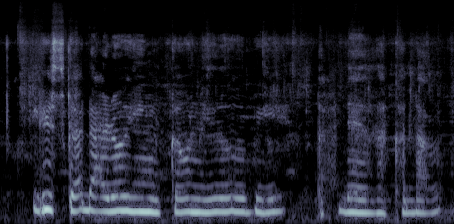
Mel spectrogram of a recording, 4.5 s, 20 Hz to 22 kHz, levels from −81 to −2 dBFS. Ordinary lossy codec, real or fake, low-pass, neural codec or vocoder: none; fake; none; vocoder, 44.1 kHz, 128 mel bands, Pupu-Vocoder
